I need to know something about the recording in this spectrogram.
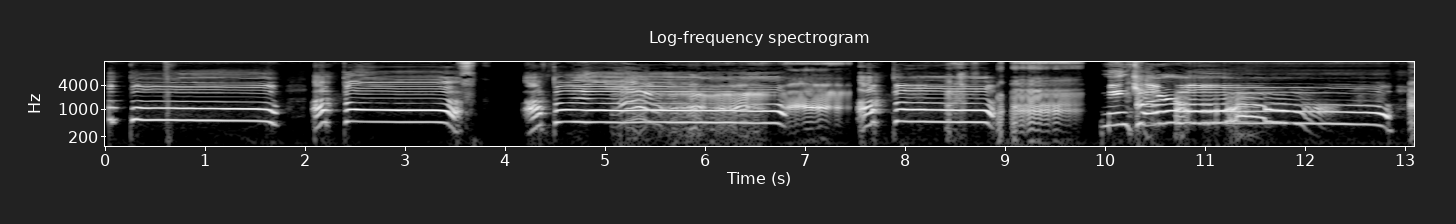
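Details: Black-and-tan long-haired Chihuahua named Mingki lifting her head to answer indoors when called: a series of level, drawn-out howls, each one to two seconds, with brief gaps and some warbling voice between them in a small room.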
